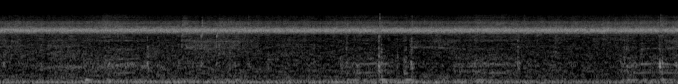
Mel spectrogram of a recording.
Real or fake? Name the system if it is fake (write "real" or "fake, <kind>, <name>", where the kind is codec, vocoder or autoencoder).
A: real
